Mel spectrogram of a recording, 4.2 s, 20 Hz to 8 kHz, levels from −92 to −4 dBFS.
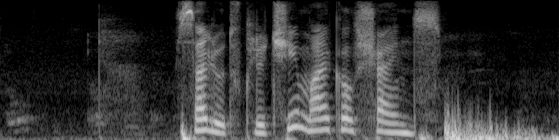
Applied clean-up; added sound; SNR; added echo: none; none; none; none.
